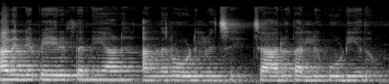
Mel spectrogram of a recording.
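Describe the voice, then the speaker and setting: Woman narrating in a flat, even voice. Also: mid-range voice. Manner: steady, measured reading. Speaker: story narrator. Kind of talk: storybook narration. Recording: echoey room with long reverb.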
